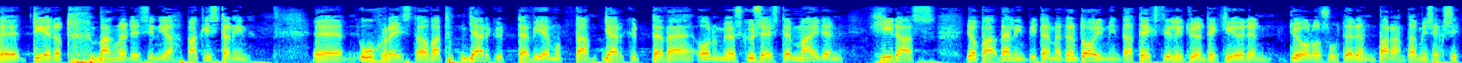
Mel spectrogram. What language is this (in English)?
Finnish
